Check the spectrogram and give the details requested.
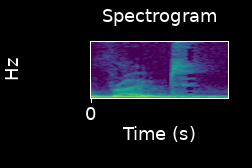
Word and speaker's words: wrote: The letter W is silent when it's at the start of a word before the letter R, like wrong and wrist, and right or wrote. It's also not pronounced in these common words: who, whoever, whole, to, sword, and answer.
